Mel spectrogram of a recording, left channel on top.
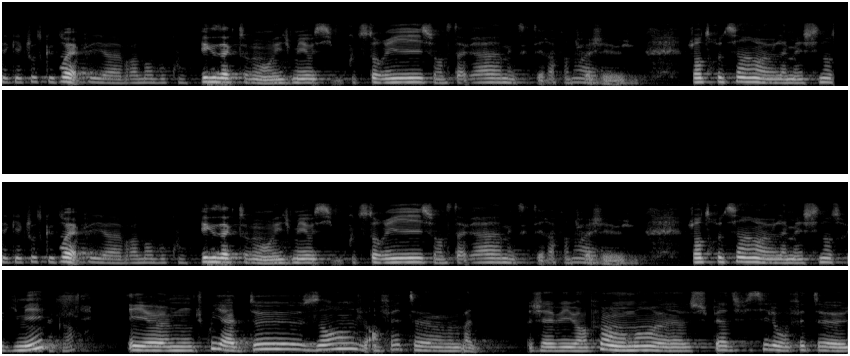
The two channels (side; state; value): left; drops out; at 8.3 s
